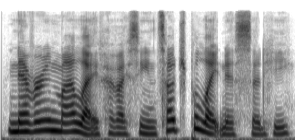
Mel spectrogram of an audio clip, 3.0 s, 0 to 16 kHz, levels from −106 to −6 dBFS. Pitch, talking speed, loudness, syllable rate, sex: 200 Hz, 225 wpm, -16 LUFS, 5.3 syllables/s, female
